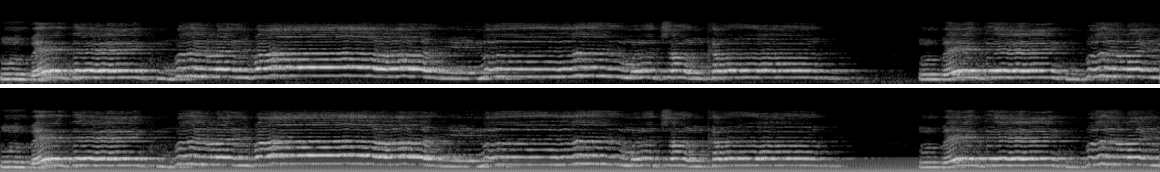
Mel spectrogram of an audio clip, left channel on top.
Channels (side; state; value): right; noise; hum, 13 dB below the sound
